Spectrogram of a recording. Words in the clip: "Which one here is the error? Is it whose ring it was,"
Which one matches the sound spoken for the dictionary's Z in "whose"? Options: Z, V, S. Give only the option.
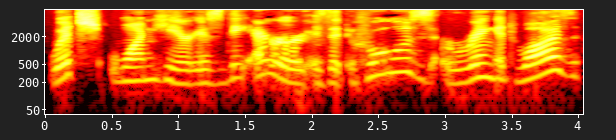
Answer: Z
